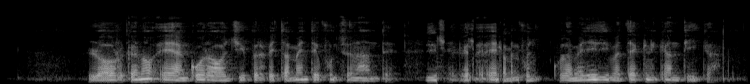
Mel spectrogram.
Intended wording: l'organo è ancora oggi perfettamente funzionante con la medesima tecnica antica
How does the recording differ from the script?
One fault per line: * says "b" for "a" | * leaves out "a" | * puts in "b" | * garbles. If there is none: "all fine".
* garbles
